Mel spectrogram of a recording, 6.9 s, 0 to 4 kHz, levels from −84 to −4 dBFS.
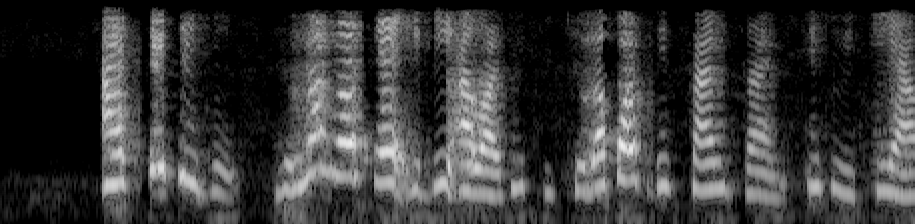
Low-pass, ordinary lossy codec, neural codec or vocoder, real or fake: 3.6 kHz; AAC, 16 kbps; codec, 24 kHz, 1 kbps, SNAC; fake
